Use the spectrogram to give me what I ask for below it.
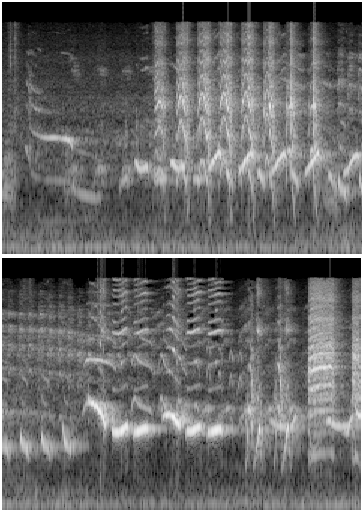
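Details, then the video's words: Masked laughingthrush in the wild giving a varied song of rapid squeaky whistles, descending slurred notes and harsh bursts, loud and jumbled, with a low hum underneath. "KICAU BURUNG POKSAY HONGKONG DI ALAM LIAR"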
